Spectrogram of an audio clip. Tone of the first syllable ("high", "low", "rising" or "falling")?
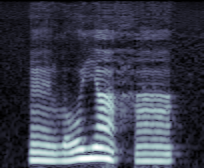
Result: low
